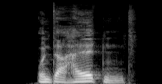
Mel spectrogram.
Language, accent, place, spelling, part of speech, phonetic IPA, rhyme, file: German, Germany, Berlin, unterhaltend, verb, [ˌʊntɐˈhaltn̩t], -altn̩t, De-unterhaltend.ogg
- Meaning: present participle of unterhalten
